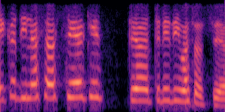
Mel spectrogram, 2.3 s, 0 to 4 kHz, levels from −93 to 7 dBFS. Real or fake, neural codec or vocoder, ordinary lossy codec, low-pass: real; none; none; 3.6 kHz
